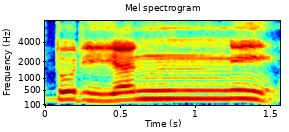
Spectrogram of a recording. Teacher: را باریک، ینی نون مشدد ہے تو یہاں غنہ کریں گے اور نی حروف مدہ بن رہا ہے، ایک الف کے برابر لمبا کریں گے۔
